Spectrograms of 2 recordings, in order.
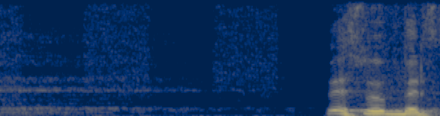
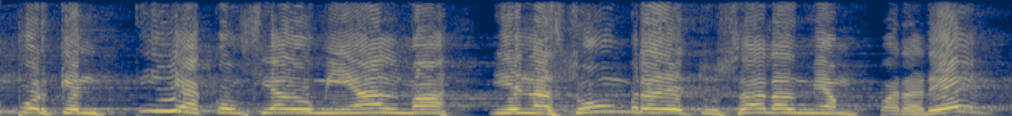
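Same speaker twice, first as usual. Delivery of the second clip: raised, higher voice, declaiming the psalm; loud psalm proclamation; 5 semitones higher, 6 dB louder than usual. Acted. Preacher proclaims the psalm to the congregation, loud and fervent. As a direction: call the verse out like a fervent prayer.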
